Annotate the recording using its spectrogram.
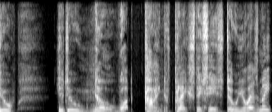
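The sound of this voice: On a very clean recording with a silent background, a man does a put-on character voice at a high pitch, with very wide pitch swings, a slightly husky edge and a fairly slow pace.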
